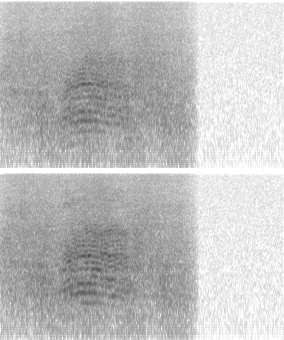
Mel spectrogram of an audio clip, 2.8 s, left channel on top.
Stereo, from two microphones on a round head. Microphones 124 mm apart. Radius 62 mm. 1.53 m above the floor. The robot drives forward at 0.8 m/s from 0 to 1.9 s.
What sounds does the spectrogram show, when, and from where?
0.6 s a cat meowing: 60° right (ahead or behind), 5 m; by 1.5 s 55° right (ahead or behind), 5 m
